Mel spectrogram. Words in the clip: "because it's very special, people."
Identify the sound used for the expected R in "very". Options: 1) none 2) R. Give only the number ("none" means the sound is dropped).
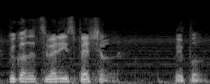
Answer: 2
